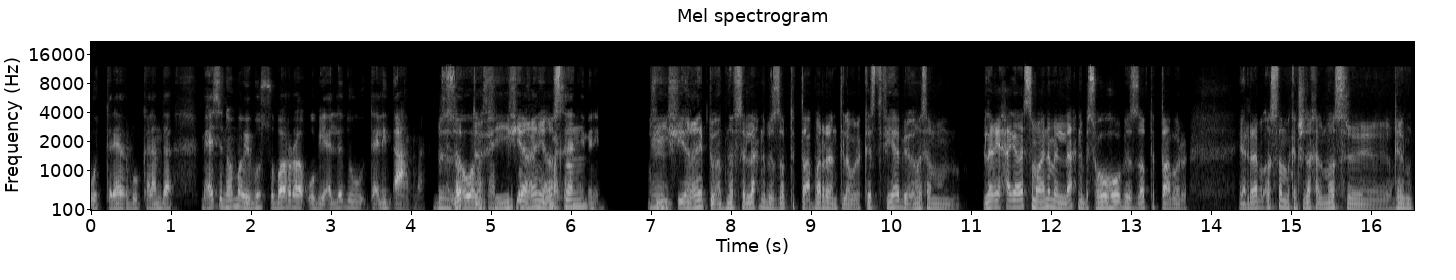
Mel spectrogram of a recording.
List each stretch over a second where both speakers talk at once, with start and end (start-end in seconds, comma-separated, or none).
4.3-6.2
